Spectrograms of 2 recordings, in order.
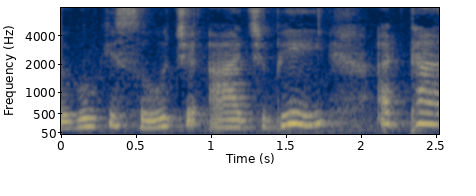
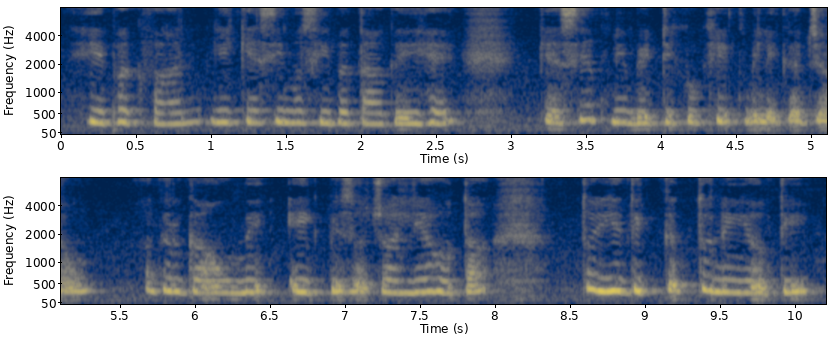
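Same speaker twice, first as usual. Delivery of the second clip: high-pitched helpless lament; distressed mother bemoaning her trouble; anguished mother; 5 semitones higher than usual. Acted. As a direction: wail to God in worry.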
